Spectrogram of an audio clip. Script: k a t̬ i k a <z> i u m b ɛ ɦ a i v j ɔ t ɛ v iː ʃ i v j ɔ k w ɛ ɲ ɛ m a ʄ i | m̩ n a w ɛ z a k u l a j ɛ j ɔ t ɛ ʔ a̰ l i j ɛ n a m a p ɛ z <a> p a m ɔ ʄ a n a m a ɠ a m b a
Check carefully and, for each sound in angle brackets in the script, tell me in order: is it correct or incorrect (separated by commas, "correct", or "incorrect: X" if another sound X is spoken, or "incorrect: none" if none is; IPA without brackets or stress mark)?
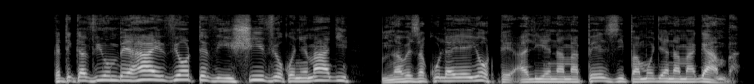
incorrect: v, incorrect: i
